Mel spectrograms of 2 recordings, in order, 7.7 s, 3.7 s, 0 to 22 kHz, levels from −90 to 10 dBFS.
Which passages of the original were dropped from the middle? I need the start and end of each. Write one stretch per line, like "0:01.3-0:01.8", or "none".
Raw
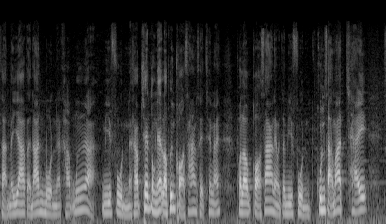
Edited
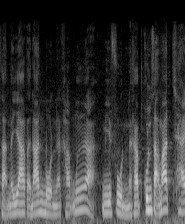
0:02.8-0:06.3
